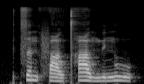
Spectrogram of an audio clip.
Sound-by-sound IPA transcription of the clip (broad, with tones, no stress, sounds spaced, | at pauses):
t͡s ə˥˩ n f ɑ˨˩ ʊ̯ t̪ʰ ɑ˥˩ ʊ̯ m y˧˥ n u˥˩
